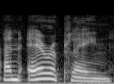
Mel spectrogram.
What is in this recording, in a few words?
"Aeroplane", English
